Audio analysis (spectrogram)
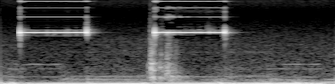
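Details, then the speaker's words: Burglar alarm panel keypad sounding its fire alarm: high shrill beeps about half a second long repeating once a second, pulsing like a house smoke detector but quieter. "so the firearm is a pulsing and it actually sounds a lot like a house smoke detector except it's a lot quieter"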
